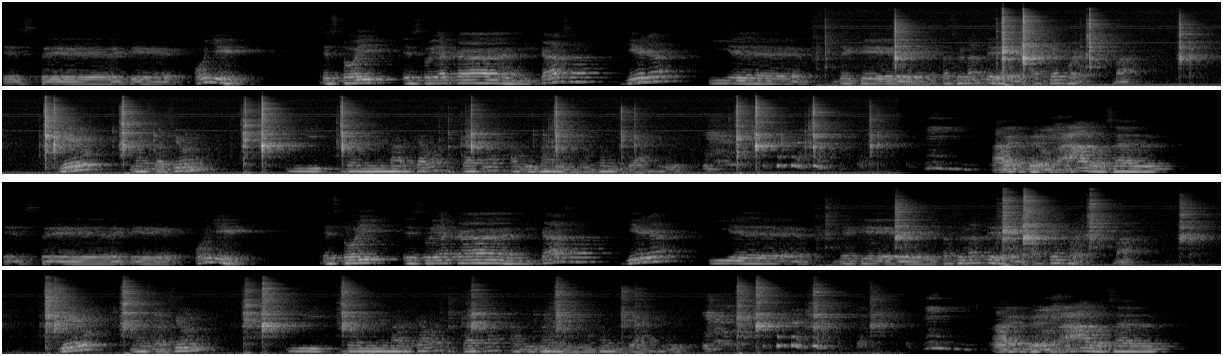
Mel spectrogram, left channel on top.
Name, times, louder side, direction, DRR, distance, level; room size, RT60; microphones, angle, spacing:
voice 1, 0.0-2.3 3.2-5.9 6.2-6.6 7.1-8.1 8.3-10.8 11.1-11.3 12.7-13.1 13.5-14.2 15.0-19.0 22.1-23.7, left 1 dB, 75° left, -3 dB, 0.8 m, -35 dB
sound 1, 8.1-21.2, left 3 dB, 50° left, 0.4 m, -34 dB
voice 2, 13.5-13.8 19.2-20.4 20.7-20.9 21.4-22.9, right 2 dB, 40° right, 0 dB, 0.4 m, -41 dB
3.7 x 2.0 x 2.6 m, 0.80 s
head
